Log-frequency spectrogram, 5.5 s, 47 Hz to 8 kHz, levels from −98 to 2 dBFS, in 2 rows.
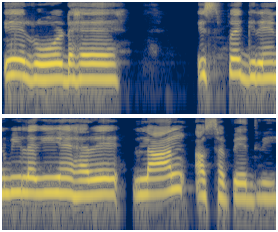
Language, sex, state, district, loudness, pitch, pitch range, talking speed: Hindi, female, Uttar Pradesh, Budaun, -13 LUFS, 240 Hz, 225-260 Hz, 140 wpm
